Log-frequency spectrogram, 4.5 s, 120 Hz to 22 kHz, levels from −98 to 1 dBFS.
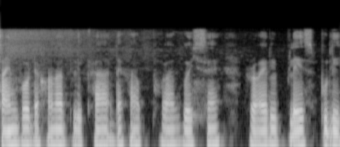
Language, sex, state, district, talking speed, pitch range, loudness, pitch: Assamese, male, Assam, Sonitpur, 120 wpm, 110-115 Hz, -24 LUFS, 115 Hz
